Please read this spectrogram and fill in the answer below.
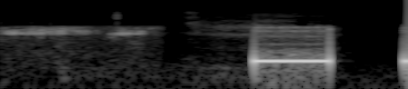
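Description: Telephone busy tone on the phone line after the call is hung up: short beeps of one steady low tone in an even on-off rhythm, the first a little past the middle and the next starting at the end.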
